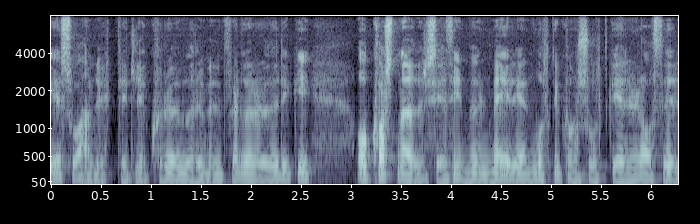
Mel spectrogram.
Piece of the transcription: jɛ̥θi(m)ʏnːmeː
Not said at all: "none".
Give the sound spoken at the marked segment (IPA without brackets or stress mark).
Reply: m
